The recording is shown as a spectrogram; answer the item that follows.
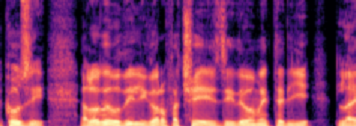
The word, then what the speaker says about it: Facesi: Cesi, c'è l'accento sulla E, devi dire Facesi, faccia da coccodrillo.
